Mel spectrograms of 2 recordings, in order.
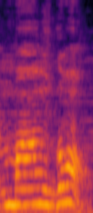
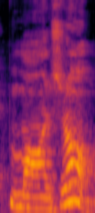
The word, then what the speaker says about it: mangeons: இல்லாட்டினா அது மாங்கோம் அப்படின்னு சொல்லிட்டு வரும். அதனால நூ வர்ற இடத்துல ஒண்டி இருக்கும். அப்பதான் நம்ம ப்ரொனவுன்ஸ் பண்ணும் போது மாஞ்சோம் அப்படின்னு சொல்லிட்டு ப்ரொனவுன்ஸ் பண்ண முடியும்.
